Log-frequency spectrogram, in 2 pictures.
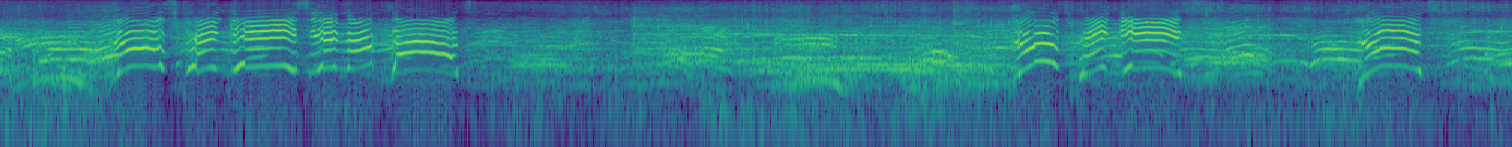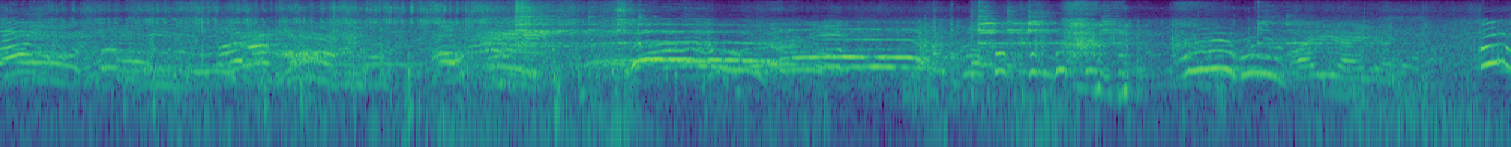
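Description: A crew of rowers shouts loudly in rhythm, close by.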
